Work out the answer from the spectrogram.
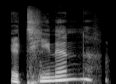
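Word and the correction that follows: Etiäinen: or something like that. It's Etiainen.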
